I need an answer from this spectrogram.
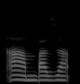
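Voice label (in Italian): "ambas", sarda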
